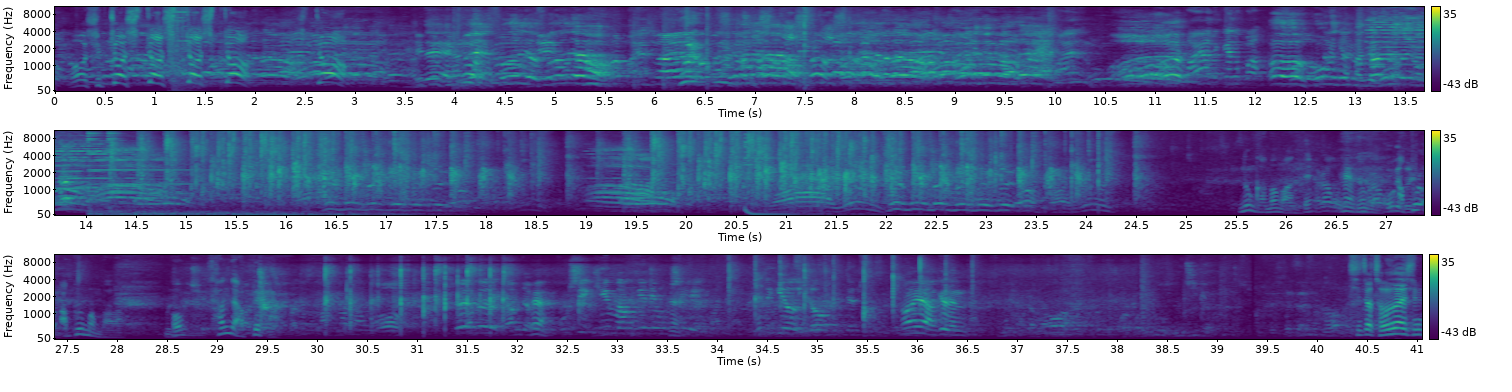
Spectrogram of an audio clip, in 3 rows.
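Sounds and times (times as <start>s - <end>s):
background music: 14.0s - 18.0s, 20.6s - 22.7s
men's voices: 14.0s - 18.0s, 20.6s - 23.5s
small group clapping: 14.0s - 24.8s, 30.0s - 32.8s, 34.0s - 36.7s.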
